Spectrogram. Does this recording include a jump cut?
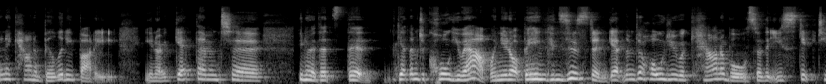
yes; 1 cut; at 2.9 s

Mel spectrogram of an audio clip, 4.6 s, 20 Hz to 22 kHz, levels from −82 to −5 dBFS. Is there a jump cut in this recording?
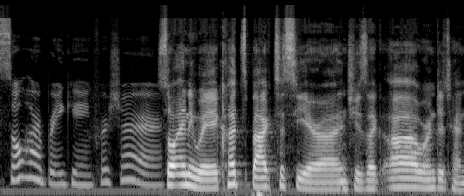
no; 0 cuts

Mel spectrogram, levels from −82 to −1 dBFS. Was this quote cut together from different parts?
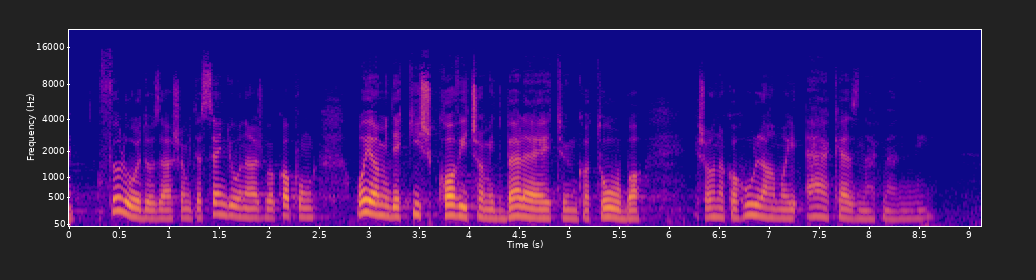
no; 0 cuts

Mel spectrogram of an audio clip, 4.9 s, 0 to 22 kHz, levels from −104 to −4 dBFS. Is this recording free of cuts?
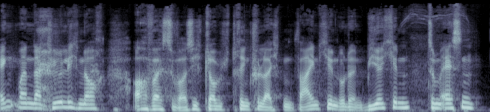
yes; 0 cuts

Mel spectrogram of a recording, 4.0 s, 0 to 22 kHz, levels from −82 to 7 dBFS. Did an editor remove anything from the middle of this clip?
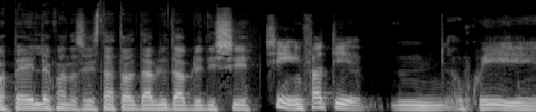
yes; 1 cut; at 1.9 s

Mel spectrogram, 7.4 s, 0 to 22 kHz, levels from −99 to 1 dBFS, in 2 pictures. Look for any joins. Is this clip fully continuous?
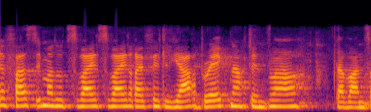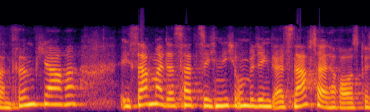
no; 5 cuts; at 1.0 s, 1.9 s, 2.7 s, 3.3 s, 4.8 s

